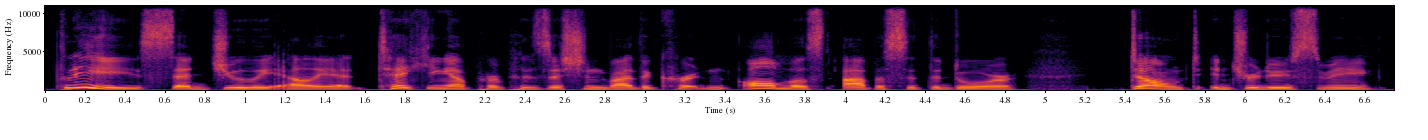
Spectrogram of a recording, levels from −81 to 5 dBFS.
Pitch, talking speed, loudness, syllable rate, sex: 175 Hz, 160 wpm, -21 LUFS, 5.4 syllables/s, female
